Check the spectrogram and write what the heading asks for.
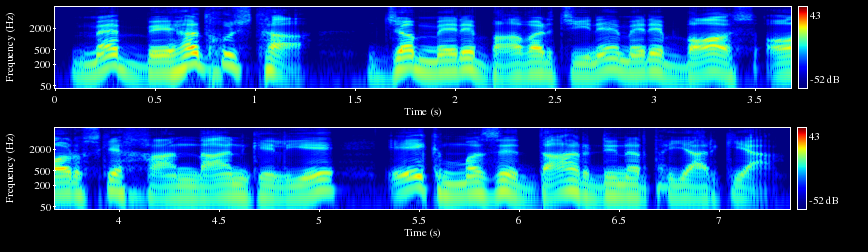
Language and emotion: Urdu, happy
